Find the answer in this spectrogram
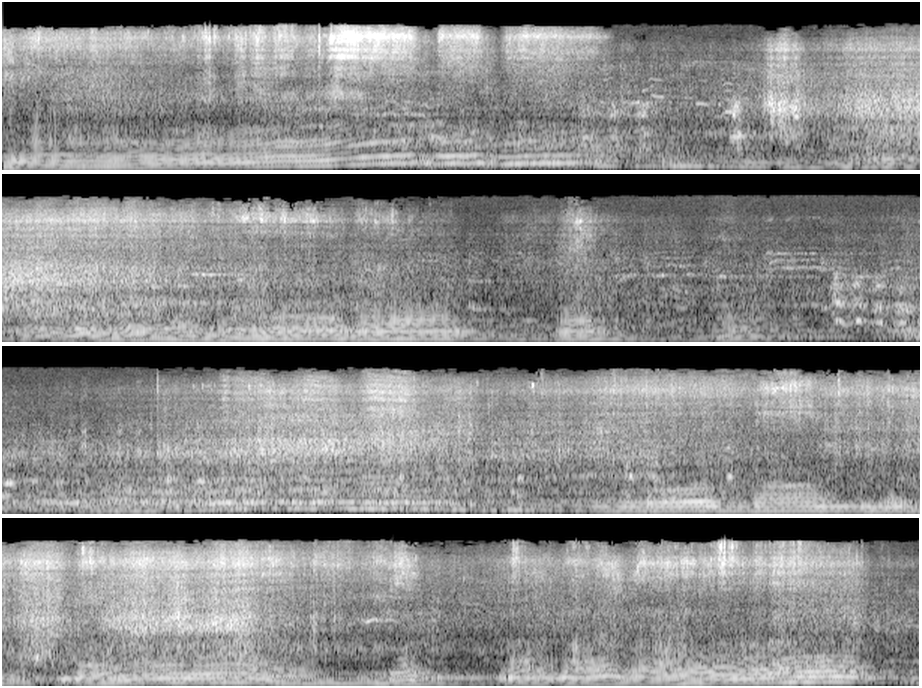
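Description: Rally car engine revving hard as the car accelerates through the gears, the pitch climbing and dropping back at each shift several times over, with tyre noise on the loose surface.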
